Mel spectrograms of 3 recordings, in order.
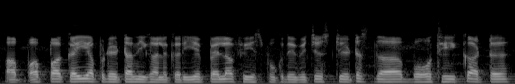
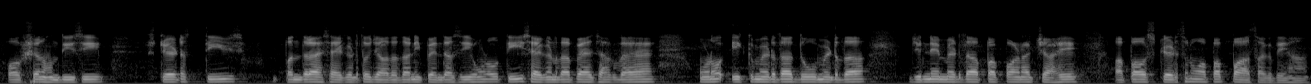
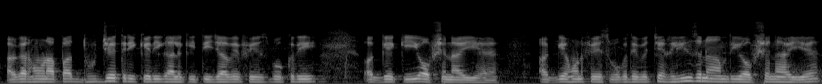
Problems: none marked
